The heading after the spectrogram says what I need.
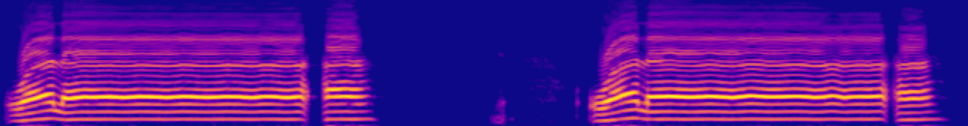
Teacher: Maka kita panjangkan huruf lanya sepanjang empat harakat atau lima harakat. · Wala baru baca a. Panjangkan la-nya dulu 4 harokat baru lepas. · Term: mad jaiz munfasil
